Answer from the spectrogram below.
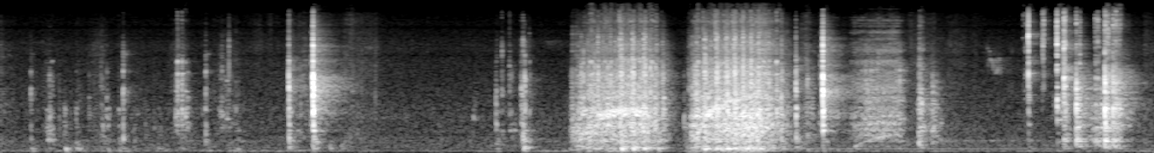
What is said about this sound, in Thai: เย็บไปให้สุดที่ว่าเราคลิปไว้นะคะ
